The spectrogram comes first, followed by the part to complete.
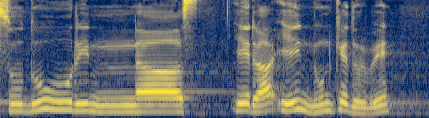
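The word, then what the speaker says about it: صُدُور: সুদূর এখানে সোয়াদ আছে, সোয়াদের আওয়াজটা মোটা করিয়া পড়তে হবে। আবার এখানে ওয়াও সাকিন তার ডাইনে পেশ, তাই এই ওয়াও সাকিনকে একালে পরিমাণ লম্বা করিয়া পড়তে হবে। ফি সুদুরিন নাস এরা এই নুনকে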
